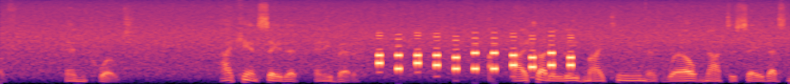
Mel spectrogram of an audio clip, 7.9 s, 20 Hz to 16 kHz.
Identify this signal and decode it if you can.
DTMF, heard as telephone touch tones, dialled by machine, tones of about 40 ms, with speech in English. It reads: 02081338497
